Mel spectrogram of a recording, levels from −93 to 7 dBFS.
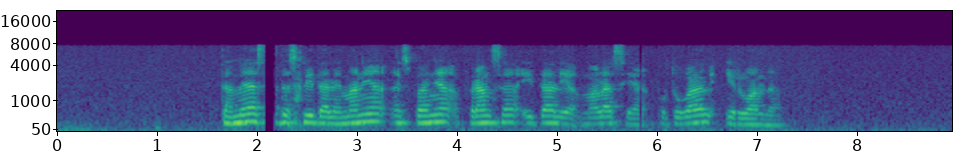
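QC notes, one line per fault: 2.08–2.24 s and 5.82–5.85 s, packet loss on an ADPCM call: about 100 ms (around five packets) then 20 ms (a single packet) went missing and were filled with silence. The hard-edged gaps leave the decoder's predictor and step size out of step, so the sound resumes, at "descrita a" after the first gap, with brief distortion under the otherwise clean 64 kbit/s G.722 band.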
